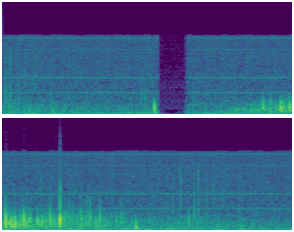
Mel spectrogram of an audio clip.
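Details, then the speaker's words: Coarse crackles, low bubbling sounds during breathing over a steady hiss, played as an NCLEX teaching sample; coarseness helps judge how much fluid is on the lungs. "describing whether the crackles are fine or coarse will help the doctor decide whether the how much fluid the patient may have on the lungs having explained this let's listen to coarse crackles"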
